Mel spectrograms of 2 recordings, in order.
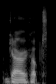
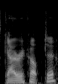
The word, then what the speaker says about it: gyrocopter: It's not a Greek food. It's gyrocopter like gyroscope. See, the thing is, I've looked this up previously, and the correct pronunciation according to Google is gyrocopter, which is how I've been saying it.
